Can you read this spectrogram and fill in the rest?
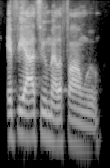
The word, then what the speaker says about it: Ifeatu Melifonwu: Ifeatu Melifonwu.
